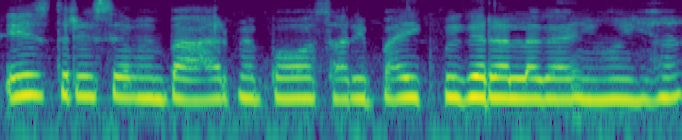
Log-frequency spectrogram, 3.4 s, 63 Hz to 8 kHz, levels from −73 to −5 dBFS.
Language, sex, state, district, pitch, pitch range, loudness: Hindi, female, Jharkhand, Garhwa, 270 Hz, 265-280 Hz, -17 LUFS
